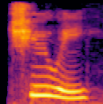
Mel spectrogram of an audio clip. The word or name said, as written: chuey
